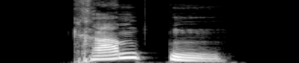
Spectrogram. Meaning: inflection of kramen: 1. first/third-person plural preterite 2. first/third-person plural subjunctive II
- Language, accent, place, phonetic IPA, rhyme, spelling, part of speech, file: German, Germany, Berlin, [ˈkʁaːmtn̩], -aːmtn̩, kramten, verb, De-kramten.ogg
